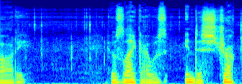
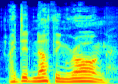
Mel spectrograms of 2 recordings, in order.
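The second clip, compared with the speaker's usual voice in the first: high, loud pleading scream; desperate scream; 7 semitones higher, 15 dB louder than usual. A narrator's reading. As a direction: scream it in terror. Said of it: "I screamed".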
